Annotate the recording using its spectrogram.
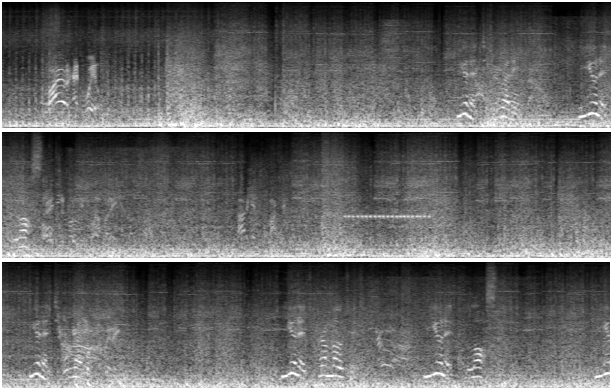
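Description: Energy weapons zap and crackle in bursts.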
